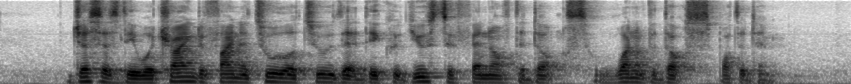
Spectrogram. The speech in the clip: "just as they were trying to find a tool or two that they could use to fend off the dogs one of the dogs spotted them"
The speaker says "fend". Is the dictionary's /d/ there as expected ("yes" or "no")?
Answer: no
